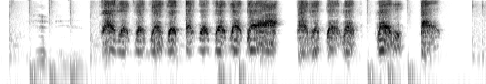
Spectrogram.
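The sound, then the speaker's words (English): A person loudly imitates a duck, letting out a rapid string of nasal quacks in bursts, with brief pauses between runs and a few softer vocal sounds at the start. “Imagine Dr. Phil gets a call from Quack Watch.”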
